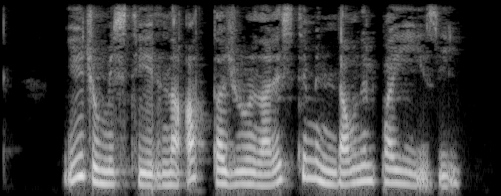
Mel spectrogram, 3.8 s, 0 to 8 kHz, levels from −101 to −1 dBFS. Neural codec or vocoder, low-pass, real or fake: none; 7.2 kHz; real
